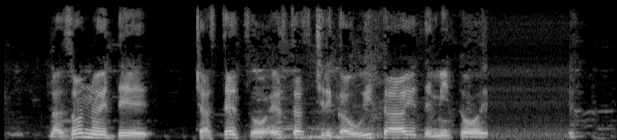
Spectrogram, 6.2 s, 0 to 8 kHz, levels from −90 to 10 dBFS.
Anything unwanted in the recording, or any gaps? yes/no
no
